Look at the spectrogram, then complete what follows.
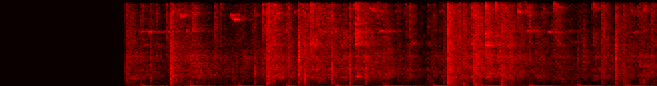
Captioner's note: gloves pounding; upbeat music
